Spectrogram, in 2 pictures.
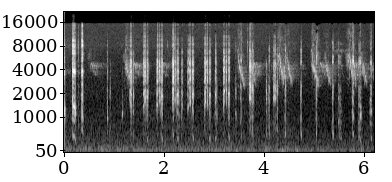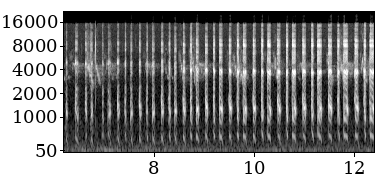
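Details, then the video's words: Chukar partridge call that starts with scattered, uneven clucks and gradually builds into a fast, rhythmic run of sharp repeated notes that grows louder and tighter toward the end. "Partridge Call | Chukar Sound"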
